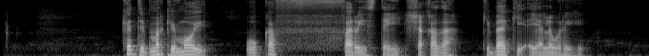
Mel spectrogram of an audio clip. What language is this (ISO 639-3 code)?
som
